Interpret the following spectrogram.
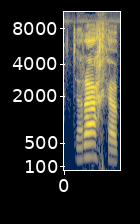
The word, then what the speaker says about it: Daracha: Daracha, pronounced Daracha. Daracha, CH.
